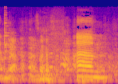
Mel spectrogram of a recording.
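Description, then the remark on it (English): Amid laughter and chatter during a toast, a voice makes a high, ringing vocal imitation of glasses clinking, because the cups are plastic. There is one short, bright tone partway through, fairly loud. “I'll make a clinking sound so we got plastic.”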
